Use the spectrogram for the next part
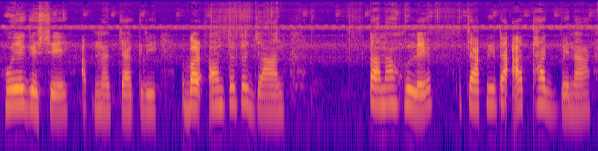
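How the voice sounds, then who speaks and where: A woman voicing a hurried, anxious young male boss who pleads urgently. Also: a little high, fairly even intonation, a little mellow. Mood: hurried, pleading. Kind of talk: audiobook dialogue reading.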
